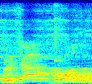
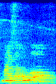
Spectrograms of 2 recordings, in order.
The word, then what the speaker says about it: Masya Allah: Kamu lihat ini kalau kamu suruh nulis lagi masyaallah harus tahu, harus bisa manya itu ada apa? Apa lafal panjang alifnya ya. Masyaallah ya. Bacanya agak panjang ya. Ada panjangnya ya kan.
